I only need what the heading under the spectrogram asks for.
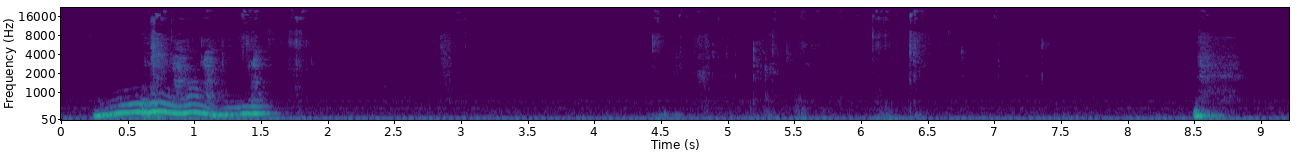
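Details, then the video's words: Pet cat eating a grasshopper gives a wavering, throaty moan lasting over a second, then near silence with faint clicks and crunching, and a brief second low cry near the end. "Cat eats grasshopper and makes funny noises"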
